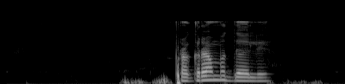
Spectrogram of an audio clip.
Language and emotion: Russian, neutral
